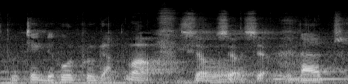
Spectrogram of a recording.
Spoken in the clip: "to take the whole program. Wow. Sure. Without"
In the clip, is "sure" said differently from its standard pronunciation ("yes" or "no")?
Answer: yes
